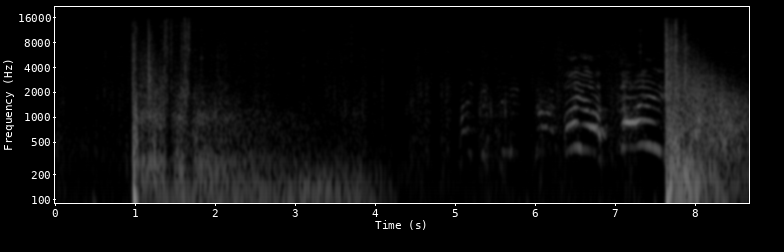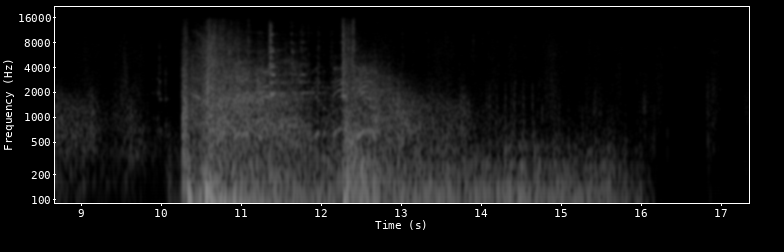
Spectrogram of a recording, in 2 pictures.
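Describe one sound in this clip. Explosions boom loudly, each followed by a long rumbling roar.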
